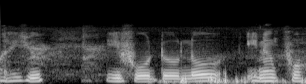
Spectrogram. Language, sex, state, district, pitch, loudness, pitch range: Telugu, male, Andhra Pradesh, Sri Satya Sai, 150 Hz, -15 LUFS, 140-160 Hz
